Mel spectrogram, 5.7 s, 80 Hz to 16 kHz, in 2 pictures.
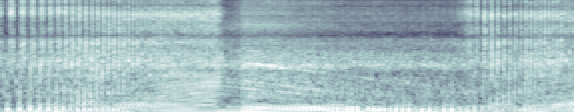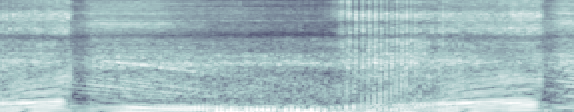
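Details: Restored Honda GL100 engine (year uncertain, possibly 2000–2002), rebuilt with Aspira GL Max Neotech piston, CDI ignition, valve clearance 0.10: three clean rev blips returning to steady idle, no knocking or rattle; smooth, healthy single.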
